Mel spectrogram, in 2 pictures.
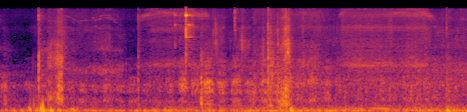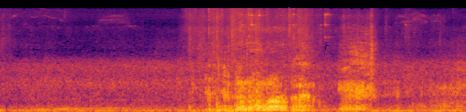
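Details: German Shepherd Major, male, meets another friendly male German Shepherd; soft snuffling and scattered thumps, then a loud, low, rumbling burst near the end, lasting about a second.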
